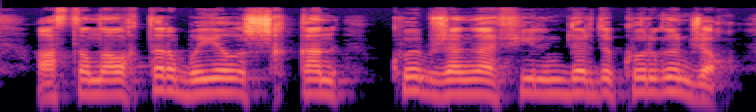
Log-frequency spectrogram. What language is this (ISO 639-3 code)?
kaz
